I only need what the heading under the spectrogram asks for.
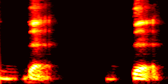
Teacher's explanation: In di sini kasratain bertemu dengan huruf dal, ya, hukumnya adalah ikhfa haqiqi, di mana posisi makhraj kita telah diletakkan pada makhraj huruf dal. Inda dan makhraj huruf dal adalah ujung lidah bertemu dengan gigi dari atas bagian belakang, bukan bertemu dengan langit-langit depan atau gusi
